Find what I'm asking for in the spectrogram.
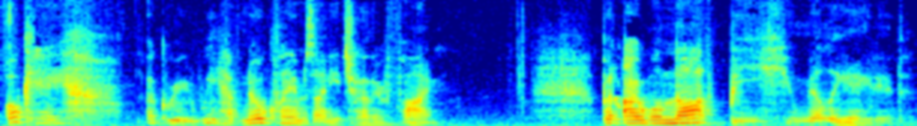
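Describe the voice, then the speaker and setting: An actress playing a proud, jilted woman in a television drama, husky and cuttingly sarcastic. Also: mid-range voice, expressive, unhurried, pushed and bright, slight background noise. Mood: indignant. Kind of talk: naturalistic television drama dialogue.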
